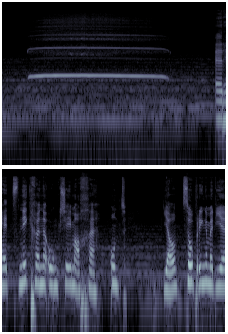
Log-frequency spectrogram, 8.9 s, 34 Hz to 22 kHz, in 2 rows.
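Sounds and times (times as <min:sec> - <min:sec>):
whistle blown in a long steady blast: 0:00.5 - 0:03.4
speech: 0:04.3 - 0:07.1, 0:07.7 - 0:08.9.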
